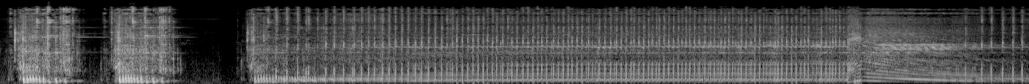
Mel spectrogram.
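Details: Jonsered 2071/2171 chainsaw, ported and rebuilt after running poorly like an air leak with a hot case and a blued, rubbing crankshaft: it catches after a couple of pulls, possibly slightly flooded, then runs crisp and steady at high revs and drops back smoothly. It sounds healthy.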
